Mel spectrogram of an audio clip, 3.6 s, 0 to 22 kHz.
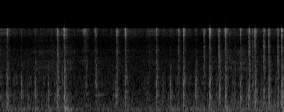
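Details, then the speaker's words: VW Voyage/Gol (G6) door pressed lightly gives a fast, irregular patter of light plastic clicks and taps; the door trim rattles loosely, making the door seem to be falling apart while driving. "E aí você tá andando parece que a porta do carro está se desmontando você não sabe se é possa você não sabe se é a máquina de fala que vai-lhe porta faz fechadura ali dentro"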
